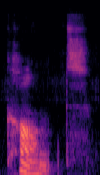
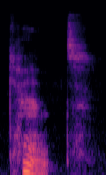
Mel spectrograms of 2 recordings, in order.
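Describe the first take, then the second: First: It is said in a British accent. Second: It is said with the American open 'a'. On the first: "in Britain, if you're saying the negative form of that word, we would say" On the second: "Americans don't pronounce it this way, okay? So they would say"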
